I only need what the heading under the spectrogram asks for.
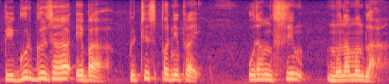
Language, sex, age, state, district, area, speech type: Bodo, male, 30-45, Assam, Chirang, urban, spontaneous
